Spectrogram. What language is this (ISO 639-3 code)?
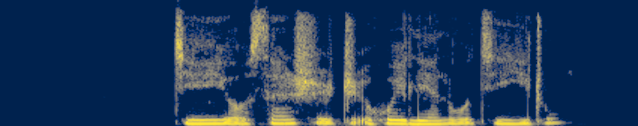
zho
